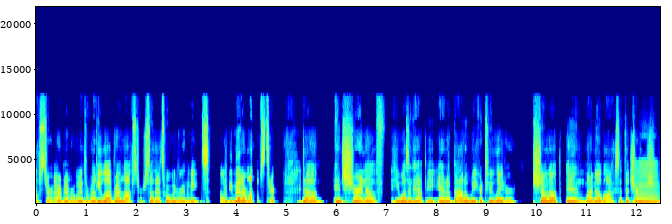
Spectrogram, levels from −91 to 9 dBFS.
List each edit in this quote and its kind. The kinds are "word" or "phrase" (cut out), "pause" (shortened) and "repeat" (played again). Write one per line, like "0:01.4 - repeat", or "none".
0:01.2 - phrase
0:04.2 - word
0:05.3 - word
0:05.8 - pause
0:07.0 - pause
0:09.9 - word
